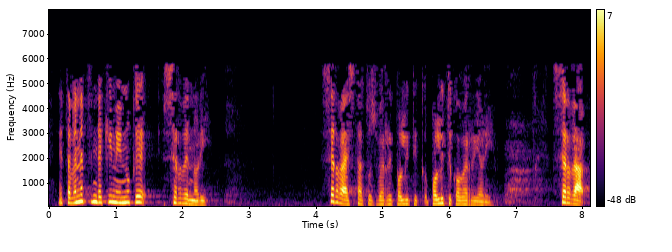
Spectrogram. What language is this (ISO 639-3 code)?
eus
